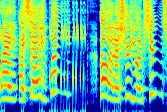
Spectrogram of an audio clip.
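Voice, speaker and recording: Putting on a squeaky character voice, a woman speaks at a moderate pace with lively intonation and an extremely high pitch. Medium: virtual streamer. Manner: coy, sugary.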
